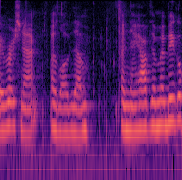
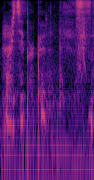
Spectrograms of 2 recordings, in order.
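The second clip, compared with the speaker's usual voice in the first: soft unvoiced whisper; ASMR whisper; 4 semitones higher, 7 dB quieter than usual. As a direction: whisper close to the mic.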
